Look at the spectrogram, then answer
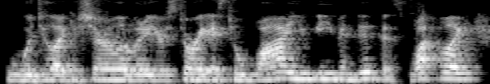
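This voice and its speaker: A woman hosts a conversation and asks her guest direct, probing questions. Her voice is on the low side for a woman, and the room around her rings with noticeable echo. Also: fairly even intonation, fast, fairly bright tone. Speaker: host. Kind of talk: conversational interview. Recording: roomy echo.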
